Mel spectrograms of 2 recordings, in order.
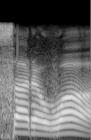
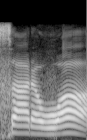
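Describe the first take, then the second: No difference in how they are said.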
